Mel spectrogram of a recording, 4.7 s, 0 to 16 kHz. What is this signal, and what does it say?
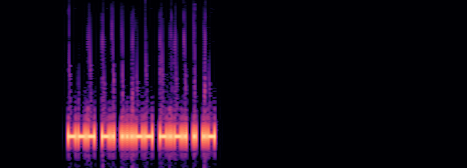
Morse code, heard as a keyed tone, about 53 wpm, 700 Hz. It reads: ON3CEA
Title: DXCC-100 Call Signs - 6 Characters - Repeated 3x - 50wpm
